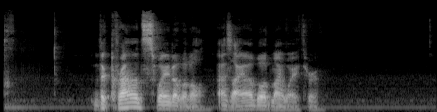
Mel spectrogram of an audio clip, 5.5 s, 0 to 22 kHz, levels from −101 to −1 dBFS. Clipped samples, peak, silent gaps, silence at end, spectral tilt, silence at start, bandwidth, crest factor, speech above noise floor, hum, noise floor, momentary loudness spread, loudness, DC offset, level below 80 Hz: under 0.1%; -14 dBFS; none; 1.5 s; -4.5 dB/octave; 0.05 s; 15 kHz; 24 dB; 38 dB; none; -72 dBFS; 15 LU; -34 LUFS; under 0.1%; -64 dBFS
